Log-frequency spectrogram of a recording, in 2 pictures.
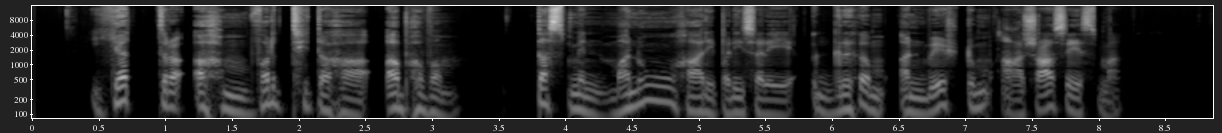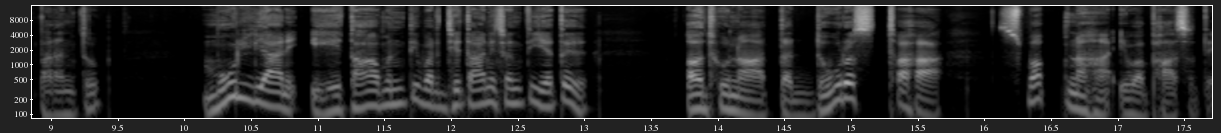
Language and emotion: Sanskrit, sad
